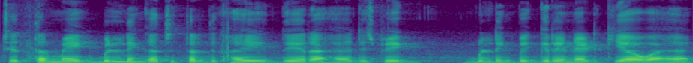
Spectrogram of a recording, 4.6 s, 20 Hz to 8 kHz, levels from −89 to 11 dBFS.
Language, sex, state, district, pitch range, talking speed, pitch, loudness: Hindi, male, Uttar Pradesh, Varanasi, 120-135 Hz, 235 wpm, 125 Hz, -19 LUFS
